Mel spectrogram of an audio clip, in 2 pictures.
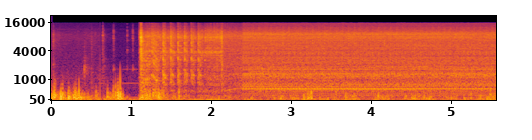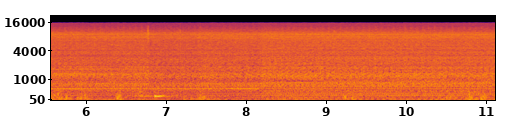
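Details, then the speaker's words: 2001 Toyota Avalon, 1MZ-FE 3.0 V6, first start after Bosch alternator replacement, charging 14.6–14.7 V: quick crank, clean catch, smooth steady idle with faint even hum, no knocks or squeals; normal start and idle. "Sounds good, not making any noises or anything."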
